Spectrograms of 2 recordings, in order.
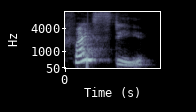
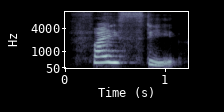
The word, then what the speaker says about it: feisty: this word before um can you pronounce feisty feisty feisty it's like a long eye feisty we had a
